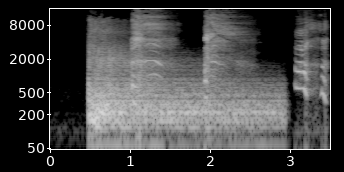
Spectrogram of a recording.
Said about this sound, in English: But I installed a fart button.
